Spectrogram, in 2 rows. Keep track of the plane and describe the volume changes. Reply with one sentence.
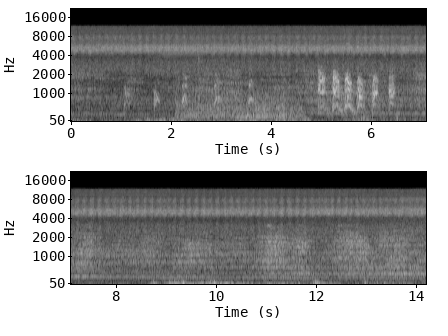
The volume of the plane goes up.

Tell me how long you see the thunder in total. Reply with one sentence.
You can hear the thunder for 3 seconds altogether.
